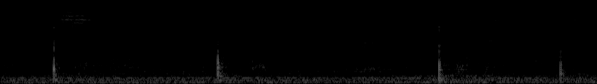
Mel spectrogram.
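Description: Marker strokes on a classroom board during a physics lesson, four or five brief scratchy squeaks spaced a second or two apart over quiet room tone.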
